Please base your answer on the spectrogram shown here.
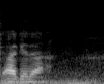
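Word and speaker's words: Akedah: a few different ways i pronounce the k more like a g because i know the hebrew pronunciation is more like agida well aguda refers to what's known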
